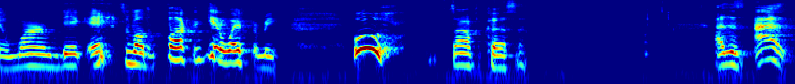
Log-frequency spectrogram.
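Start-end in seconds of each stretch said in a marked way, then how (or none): 3.5-3.8 high, loud release cry; loud whoop. Real, not acted. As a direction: blow off steam with a yell. Loud exclamation after venting.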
